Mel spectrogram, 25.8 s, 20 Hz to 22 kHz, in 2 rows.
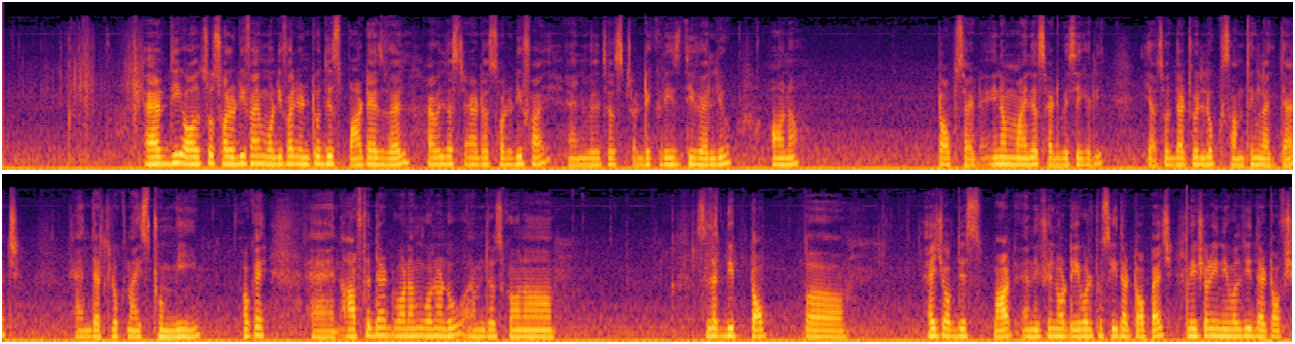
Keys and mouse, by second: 2.1-5.2 drag, 6.7-10.8 drag, 10.8-13.7 middle drag, 14.1-15.0 middle drag, 15.5 middle click, 16.1 shift+middle drag, 16.5 drag, 16.9 shift+click, 17.2 click, 17.8 click, 19.1 Tab, 19.9 click, 20.4 2, 20.7 click, 21.5 click, 23.2 click, 25.7 click.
